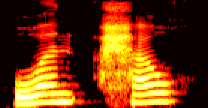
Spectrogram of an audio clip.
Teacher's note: یہاں پر ہا جو ہے middle part of the throat سے پروناؤنس ہوتی ہے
